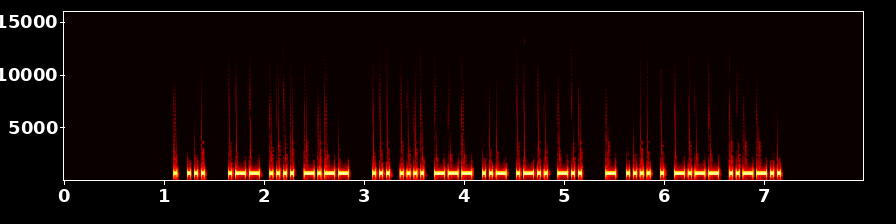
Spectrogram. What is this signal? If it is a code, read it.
Morse code, heard as a keyed tone, about 36 wpm, 700 Hz. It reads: ES WHY SHOULD THEY?
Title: Sentences from Top 300 Words and Abbreviations 35wpm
